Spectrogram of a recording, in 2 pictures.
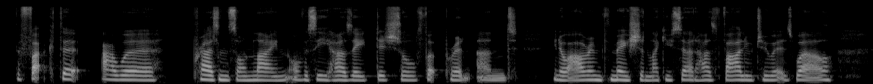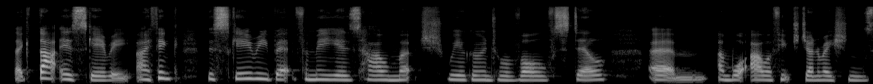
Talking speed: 175 wpm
